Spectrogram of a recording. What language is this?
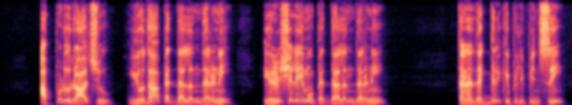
Telugu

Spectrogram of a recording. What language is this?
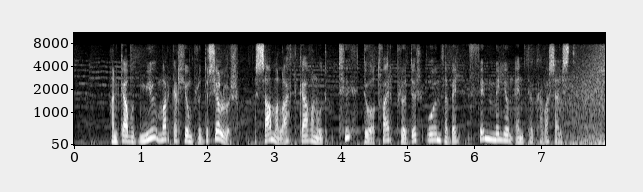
Icelandic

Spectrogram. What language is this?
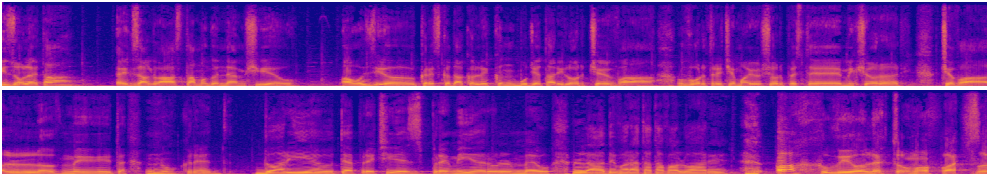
Romanian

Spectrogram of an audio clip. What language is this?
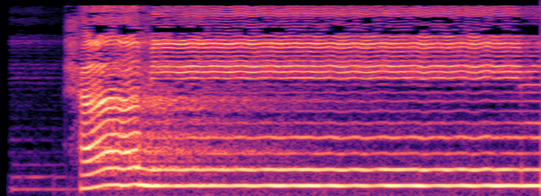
Arabic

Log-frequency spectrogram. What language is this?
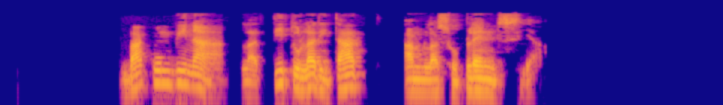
Catalan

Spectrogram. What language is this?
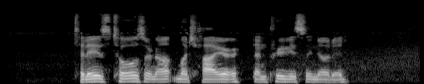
English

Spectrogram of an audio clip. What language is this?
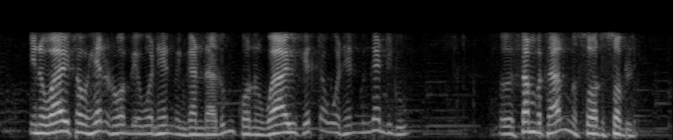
Fula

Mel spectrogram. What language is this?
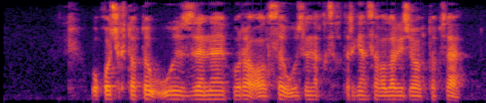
Uzbek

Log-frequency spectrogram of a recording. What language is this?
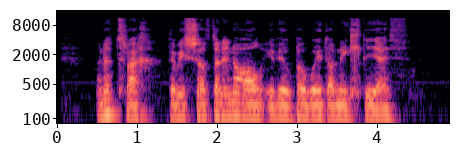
Welsh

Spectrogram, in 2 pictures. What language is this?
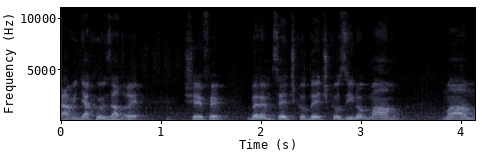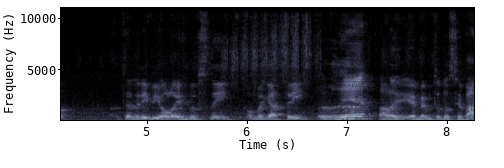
Czech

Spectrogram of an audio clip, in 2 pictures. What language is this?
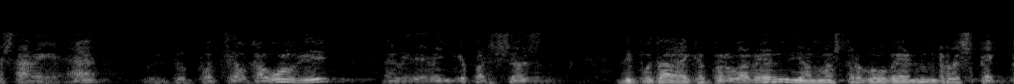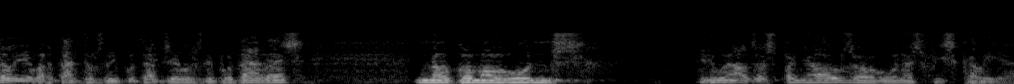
Catalan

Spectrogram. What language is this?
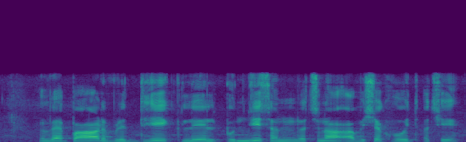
Maithili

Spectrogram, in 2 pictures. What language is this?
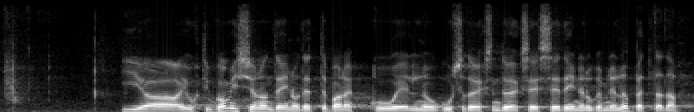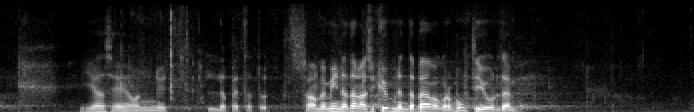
Estonian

